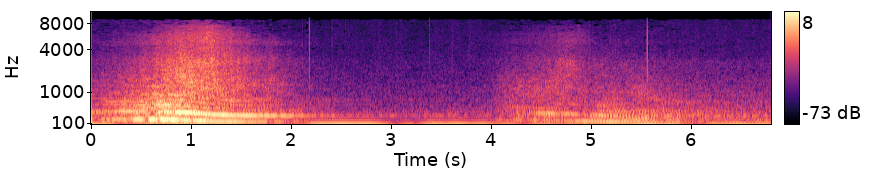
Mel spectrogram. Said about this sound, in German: was hältst du davon, wenn wir uns an die Straße stellen und den Autos und Lastwagen zuwinken? Vielleicht nimmt uns jemand mit.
